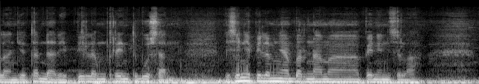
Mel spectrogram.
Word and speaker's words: Busan: Busan? Is this the correct pronunciation? That's right, and people were evacuated there.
